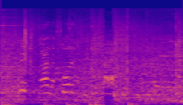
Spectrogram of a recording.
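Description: Sparring in an echoing sports hall: scattered thuds of kicks and bare feet on the mats and padded chest protectors, mixed with short shouts and voices.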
